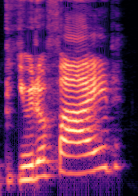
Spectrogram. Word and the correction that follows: beatified: and the word is beatified.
